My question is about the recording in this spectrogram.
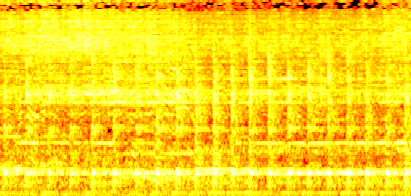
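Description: Bhaona ensemble music: khol drums and other percussion played in a fast, dense, unbroken rhythm over a steady held tone.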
